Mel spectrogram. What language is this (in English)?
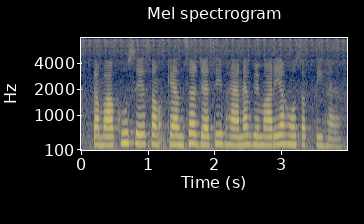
Hindi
